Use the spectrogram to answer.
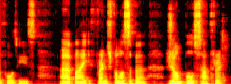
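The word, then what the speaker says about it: Sartre: by French philosopher Jean-Paul sathri ah or sat however you say it I think it is satra okay you can probably it's definitely a better a more French way of pronouncing it but who cares yeah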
